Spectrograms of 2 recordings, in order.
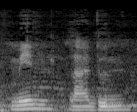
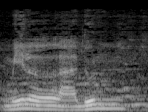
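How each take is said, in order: First: The n is pronounced separately before the l. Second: The n merges into the l without nasal hum. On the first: The speaker calls it wrong. "bukan min ladun, bukan, itu salah" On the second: The speaker calls it right. "cara membaca yang benar yaitu miladun ... tanpa mendengung"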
